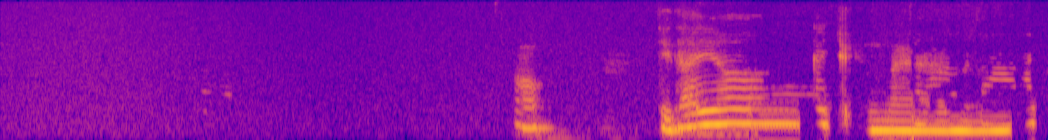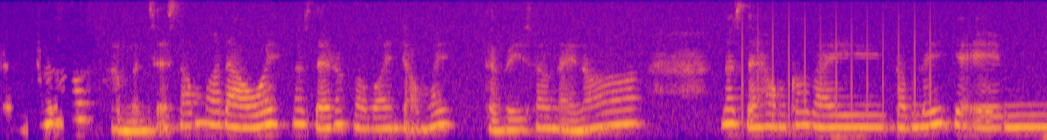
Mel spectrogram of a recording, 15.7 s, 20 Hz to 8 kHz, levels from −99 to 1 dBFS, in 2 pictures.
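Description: At 1.51 s a faint scrap of a second voice, about 35 dB below the speech, slips through for roughly 60 ms: the other side's voice leaking through, likely because the device's loudspeaker output reached its microphone and the echo canceller left a residue. Unlike double-talk suppression, this adds sound rather than removing it. The leak returns at 5.93 s, again brief and about 30 dB down.

Between 5.73 and 6.53 s the main speech dips by as much as about 15 dB over roughly half a second. This is speech suppressed in double talk, likely the canceller turning everything down when both ends spoke at once.

From 6.86 to 7.19 s the leaked voice is much stronger, only about 10 dB below the speech, and then comes back from 7.35 to 7.63 s at about 20 dB down. A short dip of about 5 dB comes at 7.2 s, between them. The deepest suppression runs from 7.58 to 8.53 s and reaches about 25 dB over roughly 0.7 s. 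The call's sound is band-limited, with nothing above 8 kHz.

From 13.42 to 14.84 s a train of clicks ticks steadily at about 8.5 per second, around 15 pulses in all, peaking roughly 10 dB above the signal. The likely cause is interference or a faulty connection. The even spacing and much the same shape of the clicks separate them from random crackle.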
